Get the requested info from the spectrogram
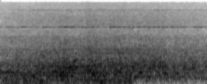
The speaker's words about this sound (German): Eine Treppe höher kommt zum Lärm noch Hitze. Hier dröhnt der XXL-Föhn, uns läuft sofort der Schweiß aus allen Poren.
